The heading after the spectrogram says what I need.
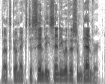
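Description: A man hosting a radio call-in show with a smooth, easy radio-host delivery, speaking into a studio microphone. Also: medium pitch, steady tone, quick pace, a bit bright, dry recording.

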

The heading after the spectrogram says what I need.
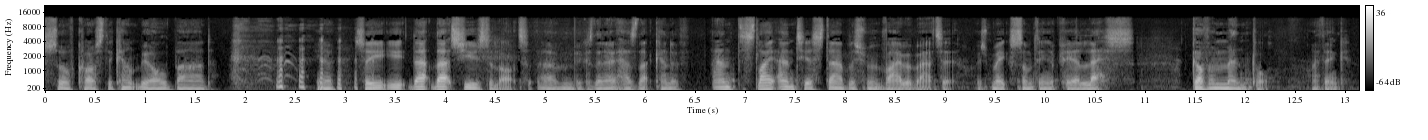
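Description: An actor from Manchester, England, chats as a guest in a relaxed interview, speaking with a northern English Manchester accent. He's wry and hesitant, full of restarts, and his low voice is a little mellow at normal speed. There's no room sound at all.

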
